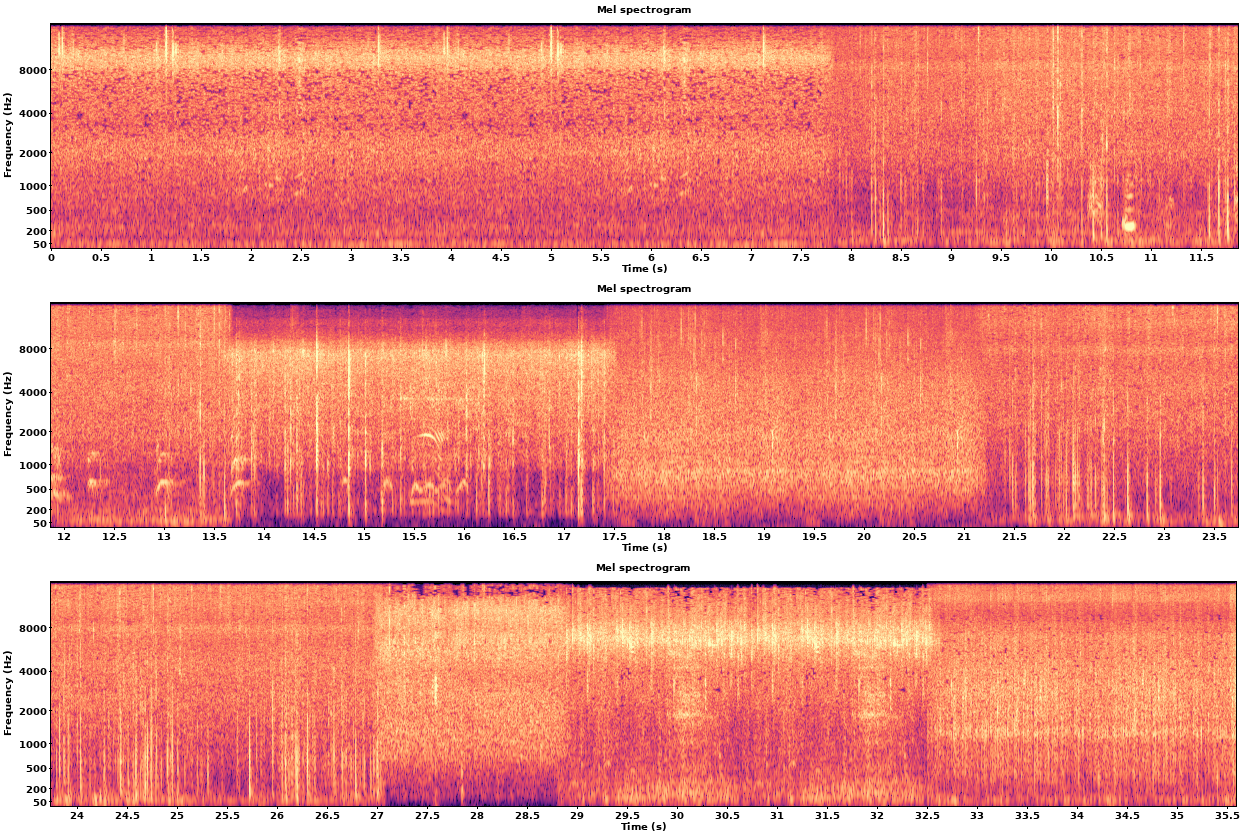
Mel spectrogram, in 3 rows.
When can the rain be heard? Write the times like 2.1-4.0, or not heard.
0.0-35.5.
